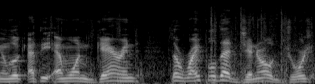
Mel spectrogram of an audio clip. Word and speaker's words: Garand: of world war two the m1 garand and yes that is the official way of pronouncing this rifle a corrected gun Jesus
